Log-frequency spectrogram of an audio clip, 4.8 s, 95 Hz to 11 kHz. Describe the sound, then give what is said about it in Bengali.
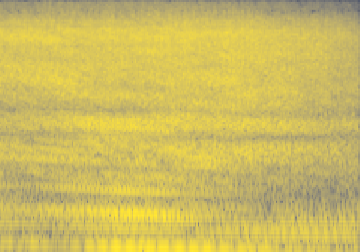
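A Cant Z506 three-engine floatplane takes off from the sea, its propeller engines making a dense, steady droning roar. The drone swells slightly in the middle, then eases a little toward the end. “সমুদ্রের জল কেটে speed বোটের মতো ছুটতে আরম্ভ করল তাদের seaplane. যথেষ্ট গতিবেগ অর্জন করতেই ডানার ওপর হাওয়ার চাপ কমে এলো। আকাশের বুকে উড়ে গেল can't Z506 triple engine float plane.”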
